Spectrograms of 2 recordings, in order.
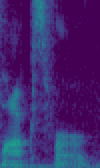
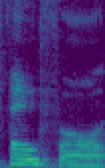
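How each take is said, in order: First: The first word sounds like 'fox', ending in x. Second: The first word sounds like 'foe', without x. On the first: The speaker calls it wrong. "They just sounded it out. They pronounced it phonetically" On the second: The speaker calls it right. "what they mean is faux fur"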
